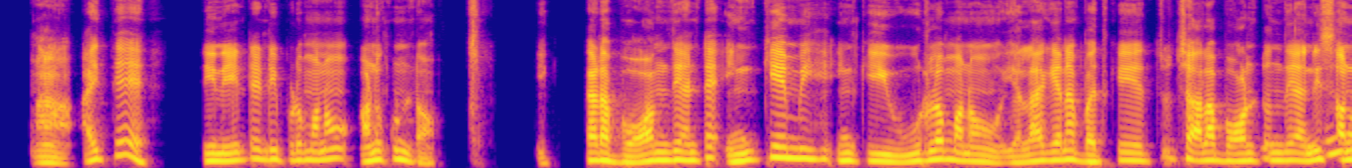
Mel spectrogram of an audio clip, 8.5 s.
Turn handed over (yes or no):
yes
